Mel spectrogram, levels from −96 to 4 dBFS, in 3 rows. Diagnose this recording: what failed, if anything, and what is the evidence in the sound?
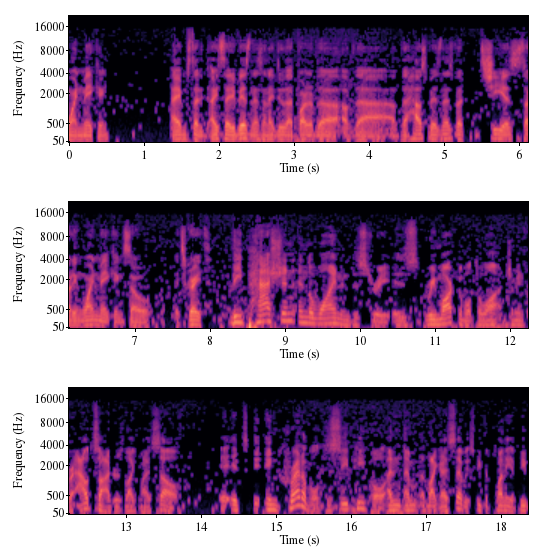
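The background collapses into near-silence with twinkling specks throughout: overdone noise removal in call processing, gating quiet speech bands along with noise.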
